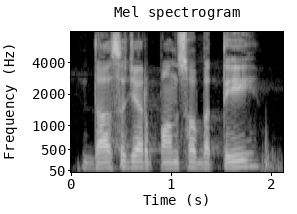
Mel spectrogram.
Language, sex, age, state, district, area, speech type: Punjabi, male, 30-45, Punjab, Shaheed Bhagat Singh Nagar, rural, spontaneous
